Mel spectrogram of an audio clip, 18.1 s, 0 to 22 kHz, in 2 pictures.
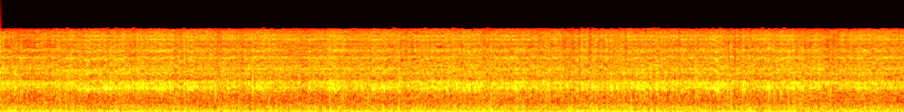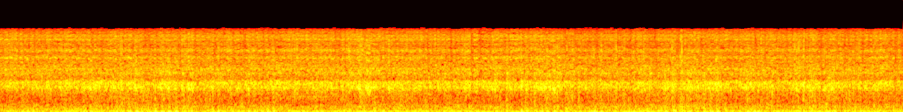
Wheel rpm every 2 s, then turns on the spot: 230, 230, 230, 230, 230, 240, 230, 230, 240.
none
